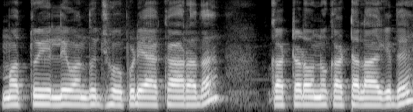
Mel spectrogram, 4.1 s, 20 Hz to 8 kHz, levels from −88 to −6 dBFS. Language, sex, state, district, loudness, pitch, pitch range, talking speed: Kannada, male, Karnataka, Bidar, -15 LUFS, 155 Hz, 150-160 Hz, 100 wpm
